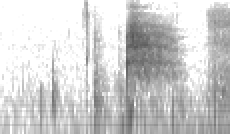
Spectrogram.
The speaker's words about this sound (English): Oh, I got to get a sip of water first, though.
